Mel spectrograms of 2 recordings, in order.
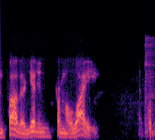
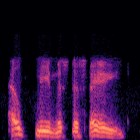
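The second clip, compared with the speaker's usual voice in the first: mock throbbing, pleading voice; 4 dB louder than usual. Telling a woman her pleading is an act, mocking a throbbing plea. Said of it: "that throb you get in your voice when you say things like".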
